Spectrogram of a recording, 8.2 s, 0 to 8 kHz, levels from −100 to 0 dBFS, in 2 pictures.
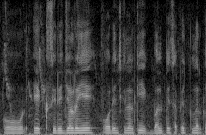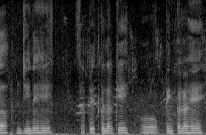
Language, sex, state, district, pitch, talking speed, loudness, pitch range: Hindi, male, Maharashtra, Solapur, 135 Hz, 175 wpm, -36 LUFS, 130-140 Hz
